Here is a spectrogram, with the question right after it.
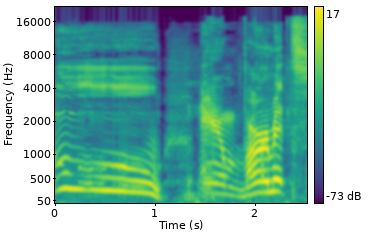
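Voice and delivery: put-on old prospector voice. Describing a movie's stock character, imitating an old crusty prospector. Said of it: "old crusty prospector".

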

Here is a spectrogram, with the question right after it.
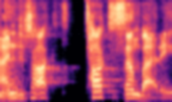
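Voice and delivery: ordinary talk, nothing marked

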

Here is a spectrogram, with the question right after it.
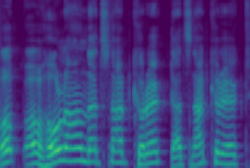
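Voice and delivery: heavy put-on Irish brogue. Retelling what the self-checkout monitor said: imitating a thick irish accent. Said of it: "He's got this thick Irish accent".

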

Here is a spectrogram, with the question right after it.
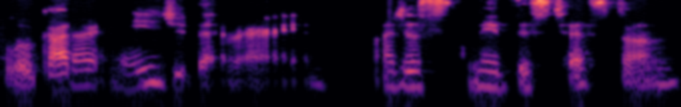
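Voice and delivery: normal talking voice

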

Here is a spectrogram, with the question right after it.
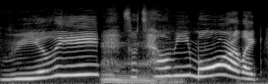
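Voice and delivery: very slow, excited, high, drawn-out really. Retelling how they talk to the kids: imitating own excited tone. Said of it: "I feel like with my tone, like, I'm in-, like, excited".

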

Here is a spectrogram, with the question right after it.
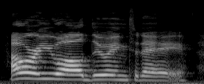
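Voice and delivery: very loud, large, full, booming voice. Playing a guest on a show, greeting the hosts: George Foreman voice. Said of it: "you sound very different from what I've heard of you".

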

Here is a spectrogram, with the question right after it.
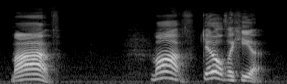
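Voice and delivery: very high, loud, drawn-out call. Calling out to Marv of the Wet Bandits: Joe Pesci impression. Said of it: "That was a good Joe Pesci".

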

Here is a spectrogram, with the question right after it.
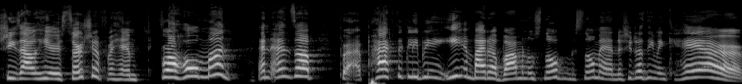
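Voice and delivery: fast, high-pitched ranting. Addressing viewers about a holiday film, the speaker is ranting, talking fast. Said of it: "I'm talking so fast".

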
